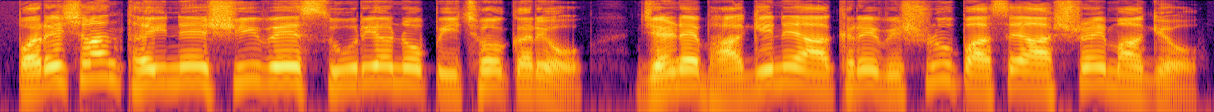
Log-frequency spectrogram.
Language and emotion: Gujarati, neutral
